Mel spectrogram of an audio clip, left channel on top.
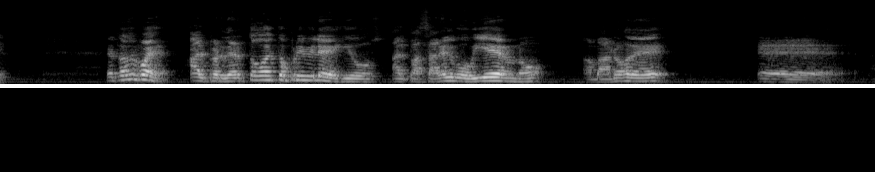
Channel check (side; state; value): right; silent; 59 dB below the other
